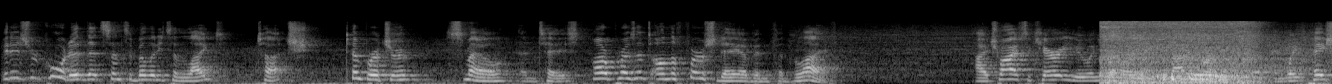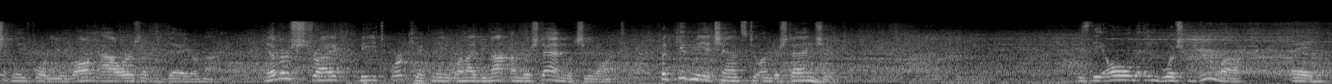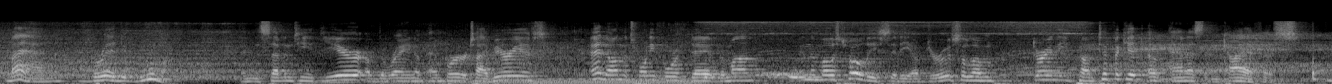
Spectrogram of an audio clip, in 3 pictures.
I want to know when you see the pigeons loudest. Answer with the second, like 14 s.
12 s.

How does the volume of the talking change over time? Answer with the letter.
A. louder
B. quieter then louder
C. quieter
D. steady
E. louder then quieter
D.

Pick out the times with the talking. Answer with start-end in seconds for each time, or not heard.
0.0-8.3, 9.8-21.8, 24.1-28.4, 29.1-39.9.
